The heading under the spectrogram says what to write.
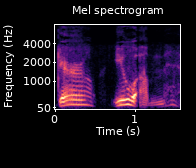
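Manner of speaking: sassy Southern twang, mock backstage gossip; lightly done Southern drawl to a girlfriend; Southern country accent. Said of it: "she goes to her girlfriend".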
